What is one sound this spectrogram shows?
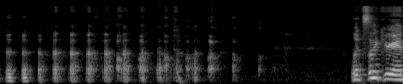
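An older man laughs.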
